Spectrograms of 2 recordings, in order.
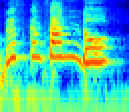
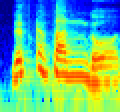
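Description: First: Very high, slow drawn-out squeak; silly falsetto. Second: Said in the usual way. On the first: Pretend. Player narrates his character resting, silly falsetto. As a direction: stretch it out in a tiny falsetto voice.

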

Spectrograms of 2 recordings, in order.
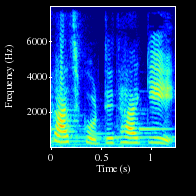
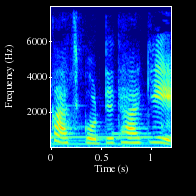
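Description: The two takes are said the same way.

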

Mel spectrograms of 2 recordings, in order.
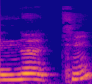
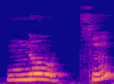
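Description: First: Nutty with an "eu" vowel. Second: Naughty with a full o; O vowel. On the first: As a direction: separate nutty into "neu-ty". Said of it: "on va prononcer E U". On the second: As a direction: separate naughty into "no-ty". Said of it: "on va prononcer O". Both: Shown as a demonstration.

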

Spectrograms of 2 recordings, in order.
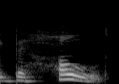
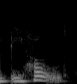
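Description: First: B'HOLD, first syllable barely there; slow, heavy hold in behold; stress on HOLD. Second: Behold as a clear BEE-hold; BE fully pronounced. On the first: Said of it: "the stress is on hold". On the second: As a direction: give the be of behold its full vowel. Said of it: "almost don't even pronounce the B". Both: Shown as a demonstration.

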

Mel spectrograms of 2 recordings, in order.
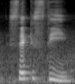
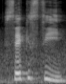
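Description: No difference in how they are said.

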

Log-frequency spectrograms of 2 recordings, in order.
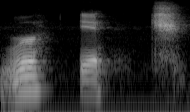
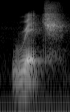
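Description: First: R-I-C-H as isolated sounds with gaps; sounding out. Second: Said in the usual way. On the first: Shown as a demonstration. Teacher models spelling rich for pupil, sounding out. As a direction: separate the sounds in R-I-C-H. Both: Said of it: "is the word rich".

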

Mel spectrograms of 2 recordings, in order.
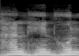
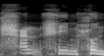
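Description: First: হান, হিন, হুন with an easy plain h; no pressure on the h of হান, হিন, হুন; wrong light h. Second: হ্যান, হিন, হুন with a tight pharyngeal h; pressed throat h. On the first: Teacher showing most people's mistake, light h in হান, হিন, হুন. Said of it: "অধিকাংশ লোক হান, হিন, হুন বলে". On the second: Teacher telling learners to press, strong h in হ্যান, হিন, হুন. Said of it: "চাপ দিয়ে বলবেন". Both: Shown as a demonstration.

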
